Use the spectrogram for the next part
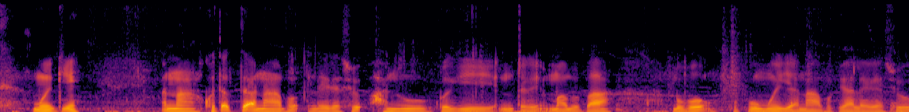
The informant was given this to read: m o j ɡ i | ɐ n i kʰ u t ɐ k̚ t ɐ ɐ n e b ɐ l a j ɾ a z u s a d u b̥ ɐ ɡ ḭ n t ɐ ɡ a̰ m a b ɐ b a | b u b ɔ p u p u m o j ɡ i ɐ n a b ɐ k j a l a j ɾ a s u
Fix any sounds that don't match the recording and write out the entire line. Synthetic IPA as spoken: m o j ɡ i | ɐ n a kʰ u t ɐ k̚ t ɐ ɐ n a b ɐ l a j ɾ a s u h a n u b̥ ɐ ɡ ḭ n t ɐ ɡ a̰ m a b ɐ b a | b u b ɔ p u p u m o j ɡ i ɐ n a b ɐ k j a l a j ɾ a s u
